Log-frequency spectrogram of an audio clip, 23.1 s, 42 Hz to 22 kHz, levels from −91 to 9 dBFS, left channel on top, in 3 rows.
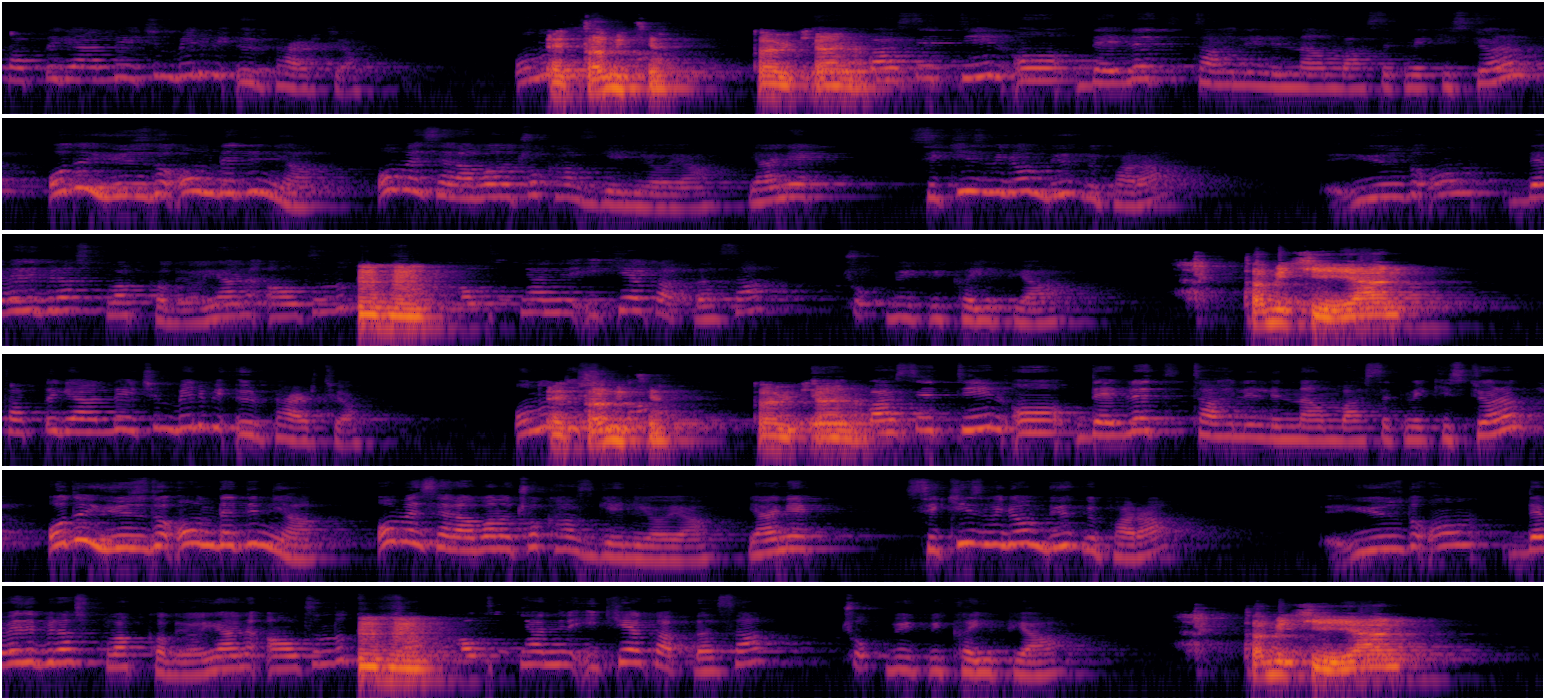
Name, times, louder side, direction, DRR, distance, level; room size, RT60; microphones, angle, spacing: voice 1, 0.0-1.8 2.6-3.2 4.0-11.8 12.3-13.6 14.3-19.3 19.6-20.8, right 4 dB, 70° right, 6 dB, 0.6 m, -40 dB
voice 2, 2.7-3.4 3.8-4.3 17.2-17.6 21.3-22.4, left 1 dB, 20° left, 7 dB, 0.8 m, -27 dB
15.0 x 5.7 x 5.0 m, 0.82 s
head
